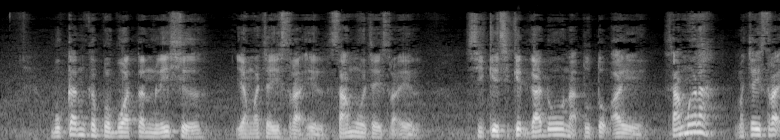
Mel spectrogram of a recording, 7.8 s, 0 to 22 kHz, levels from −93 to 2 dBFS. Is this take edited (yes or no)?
no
